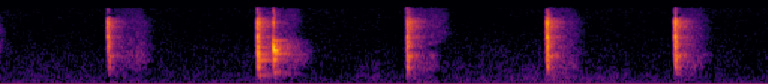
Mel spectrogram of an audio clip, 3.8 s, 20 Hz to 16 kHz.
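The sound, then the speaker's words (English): Short, crisp clicks from a phone's VoiceOver screen reader with speech turned off, as the phone is navigated from app to app, at a steady pace of about one every 0.7 seconds. One click is doubled, and the gaps between them are silent. “But if you have no vision, all you're hearing is a series of clicks.”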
